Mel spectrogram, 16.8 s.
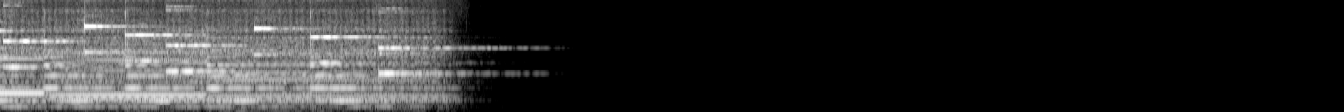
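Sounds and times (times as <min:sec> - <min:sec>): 
instrumental music: 0:00.0 - 0:06.4.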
